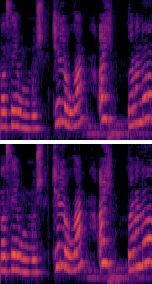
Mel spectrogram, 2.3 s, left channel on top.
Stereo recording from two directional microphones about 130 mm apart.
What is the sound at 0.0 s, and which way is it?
A child's voice, 25° right (ahead or behind).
